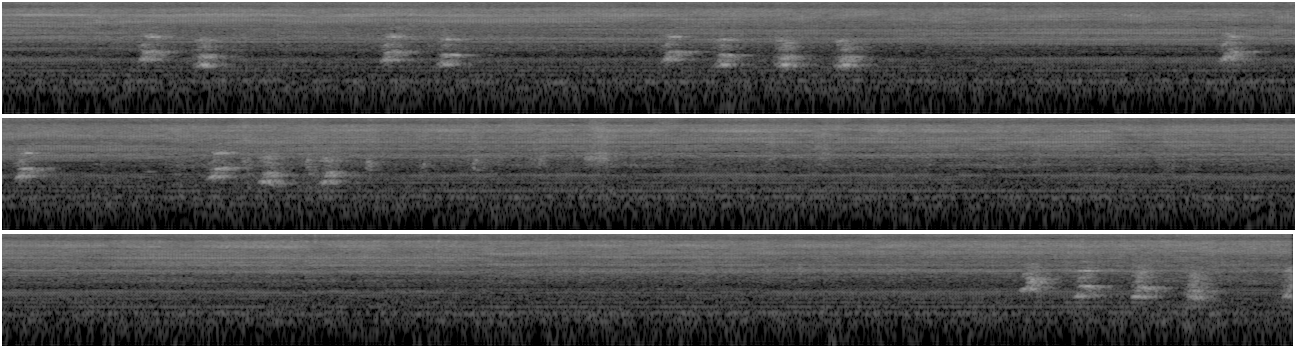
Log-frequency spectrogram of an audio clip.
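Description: Corded electric animal clippers running steadily while shaving a small dog's belly fur, with the dog giving short yips in clusters of two or three several times in the first dozen seconds and again near the end.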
